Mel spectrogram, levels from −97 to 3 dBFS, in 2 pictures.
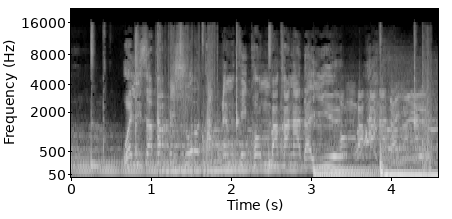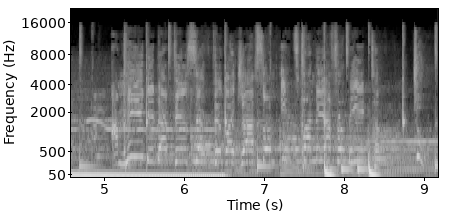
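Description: A worn or dirty contact kept making and breaking, producing loose connector crackle: an irregular scratchy burst from 1.06 to 1.84 s, then a shorter one at 4.39 to 4.51 s.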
